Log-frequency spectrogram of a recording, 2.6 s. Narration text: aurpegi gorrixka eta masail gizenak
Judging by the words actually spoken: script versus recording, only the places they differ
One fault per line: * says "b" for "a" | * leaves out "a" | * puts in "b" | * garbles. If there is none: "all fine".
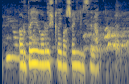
* leaves out "eta"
